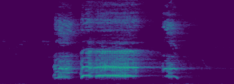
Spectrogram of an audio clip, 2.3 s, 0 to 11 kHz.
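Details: A red junglefowl kept as a decoy for luring wild junglefowl, recorded 30 October 2023, gives a short harsh crow: a brief opening burst, a long loud strained middle, then a clipped final note, about one and a half seconds overall.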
